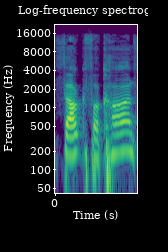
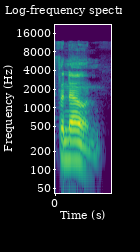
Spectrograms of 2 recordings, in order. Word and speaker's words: Fanone: Well, is it Falcone? Falcone? How do you pronounce his last name again? Mike Fanone.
